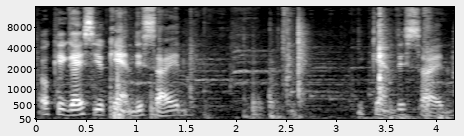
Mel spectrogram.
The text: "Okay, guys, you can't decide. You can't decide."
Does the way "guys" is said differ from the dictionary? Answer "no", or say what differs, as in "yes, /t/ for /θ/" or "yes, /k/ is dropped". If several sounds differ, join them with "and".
yes, /s/ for /z/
